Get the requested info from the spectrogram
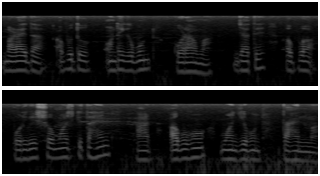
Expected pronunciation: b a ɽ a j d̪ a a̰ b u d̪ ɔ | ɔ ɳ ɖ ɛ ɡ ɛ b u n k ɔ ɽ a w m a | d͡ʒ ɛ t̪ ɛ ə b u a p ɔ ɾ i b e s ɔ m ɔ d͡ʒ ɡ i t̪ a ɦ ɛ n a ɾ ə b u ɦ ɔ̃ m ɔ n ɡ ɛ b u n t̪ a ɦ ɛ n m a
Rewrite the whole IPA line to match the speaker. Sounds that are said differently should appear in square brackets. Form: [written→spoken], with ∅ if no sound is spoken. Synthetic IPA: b a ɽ a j d̪ a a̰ b u d̪ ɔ | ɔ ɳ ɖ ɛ ɡ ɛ b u n k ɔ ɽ a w m a | d͡ʒ [ɛ→a] t̪ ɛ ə b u a p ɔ ɾ i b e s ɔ m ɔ d͡ʒ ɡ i t̪ a ɦ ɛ n a ɾ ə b u ɦ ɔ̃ m ɔ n ɡ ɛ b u n t̪ a ɦ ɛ n m a

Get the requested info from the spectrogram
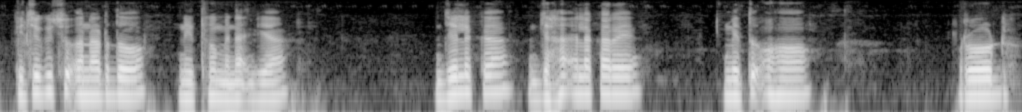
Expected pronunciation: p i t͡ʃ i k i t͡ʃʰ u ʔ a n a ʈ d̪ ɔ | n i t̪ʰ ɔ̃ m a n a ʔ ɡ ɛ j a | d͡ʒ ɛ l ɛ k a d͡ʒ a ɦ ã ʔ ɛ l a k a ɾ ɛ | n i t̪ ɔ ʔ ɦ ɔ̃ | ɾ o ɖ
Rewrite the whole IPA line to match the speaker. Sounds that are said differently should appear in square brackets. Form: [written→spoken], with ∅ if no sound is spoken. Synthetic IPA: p i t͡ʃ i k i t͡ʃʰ u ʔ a n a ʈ d̪ ɔ | n i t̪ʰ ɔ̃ m [a→ɛ] n a ʔ ɡ ɛ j a | d͡ʒ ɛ l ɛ k a d͡ʒ a ɦ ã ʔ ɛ l a k a ɾ ɛ | n i t̪ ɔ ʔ ɦ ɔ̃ | ɾ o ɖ

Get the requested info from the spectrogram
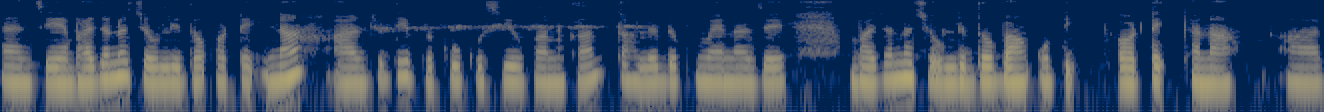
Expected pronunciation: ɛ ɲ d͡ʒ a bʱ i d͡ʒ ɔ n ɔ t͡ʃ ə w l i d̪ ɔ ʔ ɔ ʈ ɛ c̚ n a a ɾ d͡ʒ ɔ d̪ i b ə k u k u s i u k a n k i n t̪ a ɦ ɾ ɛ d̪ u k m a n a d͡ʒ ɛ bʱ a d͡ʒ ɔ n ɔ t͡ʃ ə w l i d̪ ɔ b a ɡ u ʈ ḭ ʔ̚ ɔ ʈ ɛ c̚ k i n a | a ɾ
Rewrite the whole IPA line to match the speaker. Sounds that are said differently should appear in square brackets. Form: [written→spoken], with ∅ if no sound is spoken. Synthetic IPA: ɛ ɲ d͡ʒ [a→ɛ] bʱ [i→a] d͡ʒ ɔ n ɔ t͡ʃ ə w l i d̪ ɔ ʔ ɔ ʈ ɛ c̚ n a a ɾ d͡ʒ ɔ d̪ i b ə k u k u s i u k a n k [i→a] n t̪ a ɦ [ɾ→l] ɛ d̪ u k m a n a d͡ʒ ɛ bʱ a d͡ʒ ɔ n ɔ t͡ʃ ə w l i d̪ ɔ b a [ɡ→ŋ] u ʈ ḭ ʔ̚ ɔ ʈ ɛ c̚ k [i→a] n a | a ɾ

